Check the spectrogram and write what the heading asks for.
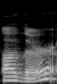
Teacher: And I just simply need to have my tongue between my teeth, my voice is on, and the sound should continue. Many people will have a tendency to either put the tongue too far behind the teeth or to push against the teeth. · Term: voiced TH sound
